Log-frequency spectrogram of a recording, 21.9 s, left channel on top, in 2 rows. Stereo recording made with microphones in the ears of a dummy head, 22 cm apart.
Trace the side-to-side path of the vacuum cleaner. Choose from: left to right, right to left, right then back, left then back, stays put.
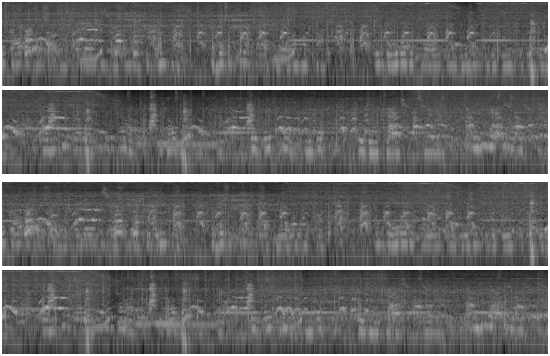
left to right.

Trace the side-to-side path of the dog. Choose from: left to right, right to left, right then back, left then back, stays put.
right to left.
